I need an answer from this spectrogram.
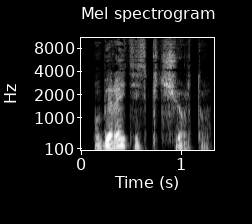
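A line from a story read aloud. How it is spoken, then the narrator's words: Calm. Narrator (Russian): спокойно сказал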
